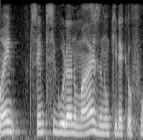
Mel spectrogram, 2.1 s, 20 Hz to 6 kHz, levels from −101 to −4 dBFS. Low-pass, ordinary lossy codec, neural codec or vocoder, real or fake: 5.4 kHz; none; none; real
